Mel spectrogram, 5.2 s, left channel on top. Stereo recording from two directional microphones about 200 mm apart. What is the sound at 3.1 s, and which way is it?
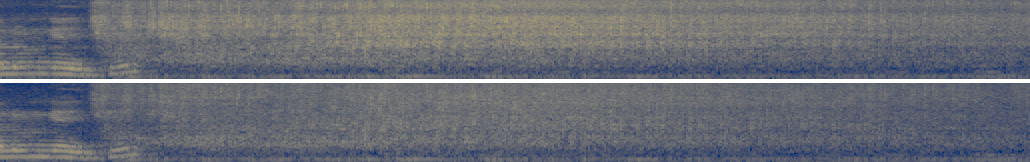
Frying, centre (ahead or behind).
